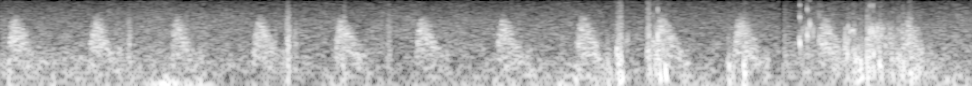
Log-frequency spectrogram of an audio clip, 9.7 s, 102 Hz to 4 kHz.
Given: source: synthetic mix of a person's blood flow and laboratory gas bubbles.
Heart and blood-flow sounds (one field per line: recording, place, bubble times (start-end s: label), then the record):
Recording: Doppler ultrasound of blood flow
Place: subclavian vein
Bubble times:
6.06-6.29 s: bubbles
6.46-6.71 s: bubbles
7.26-7.36 s: bubbles
7.42-7.49 s: bubbles
7.98-8.23 s: bubbles
8.41-9.23 s: bubbles
From the record:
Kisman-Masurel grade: 221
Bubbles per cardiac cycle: several, 3 to 8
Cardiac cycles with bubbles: 10 to 50%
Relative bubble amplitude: barely perceptible (0.100 to 0.250)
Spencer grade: 2 (many but less than half of the cardiac periods contain bubble signals, singularly or in groups)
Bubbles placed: anywhere in the cardiac cycle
